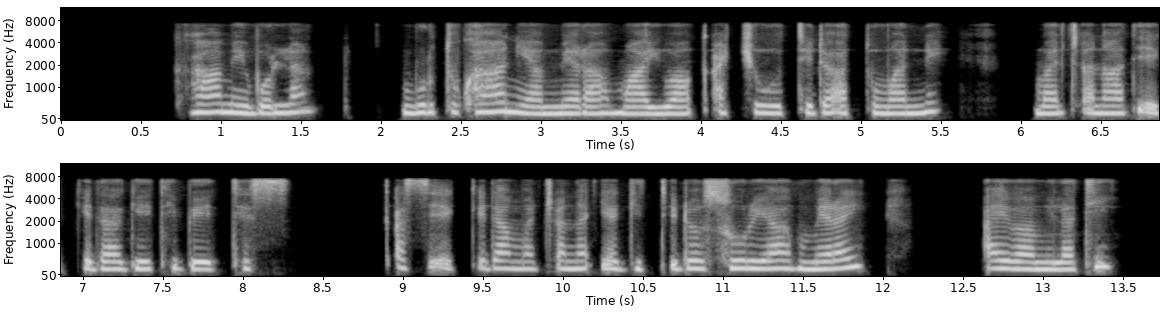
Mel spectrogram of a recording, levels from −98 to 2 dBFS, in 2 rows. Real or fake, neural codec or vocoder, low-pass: real; none; 7.2 kHz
